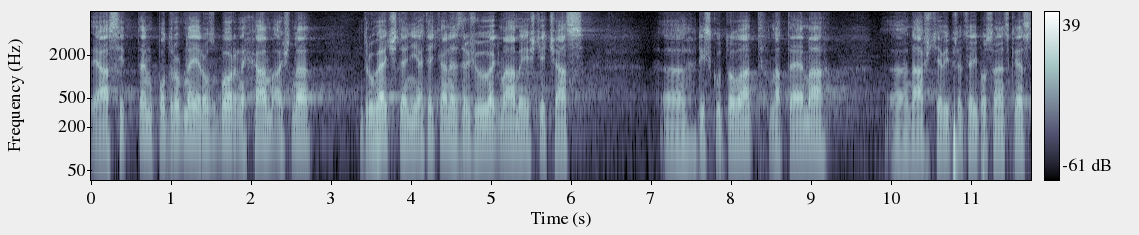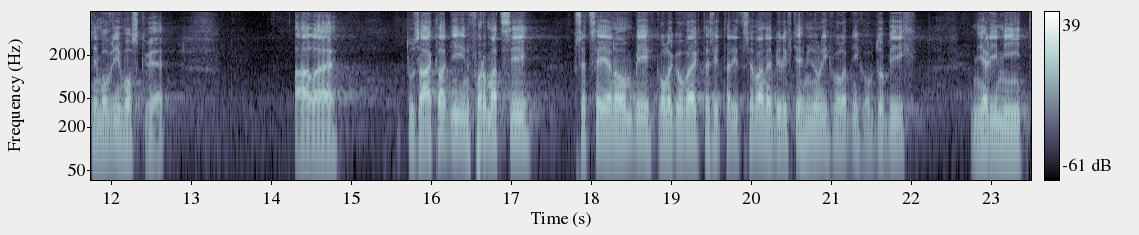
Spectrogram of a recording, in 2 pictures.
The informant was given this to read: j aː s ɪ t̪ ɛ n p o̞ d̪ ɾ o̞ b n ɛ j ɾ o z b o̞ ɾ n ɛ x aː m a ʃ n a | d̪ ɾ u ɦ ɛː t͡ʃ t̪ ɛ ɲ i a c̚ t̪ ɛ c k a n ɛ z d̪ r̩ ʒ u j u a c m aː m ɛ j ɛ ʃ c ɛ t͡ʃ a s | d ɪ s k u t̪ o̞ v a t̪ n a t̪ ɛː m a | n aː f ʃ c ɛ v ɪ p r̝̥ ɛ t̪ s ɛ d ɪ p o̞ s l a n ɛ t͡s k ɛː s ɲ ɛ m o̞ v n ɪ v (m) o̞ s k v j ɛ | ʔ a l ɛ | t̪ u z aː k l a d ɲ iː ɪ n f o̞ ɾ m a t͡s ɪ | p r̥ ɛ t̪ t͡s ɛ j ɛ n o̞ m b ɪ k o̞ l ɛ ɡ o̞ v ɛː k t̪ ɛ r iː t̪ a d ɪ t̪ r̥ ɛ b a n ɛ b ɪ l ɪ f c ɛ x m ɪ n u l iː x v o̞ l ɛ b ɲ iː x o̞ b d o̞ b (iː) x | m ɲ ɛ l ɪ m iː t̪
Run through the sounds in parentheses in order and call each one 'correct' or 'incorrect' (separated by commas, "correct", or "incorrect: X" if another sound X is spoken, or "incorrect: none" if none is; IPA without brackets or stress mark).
correct, correct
